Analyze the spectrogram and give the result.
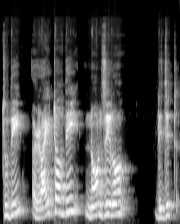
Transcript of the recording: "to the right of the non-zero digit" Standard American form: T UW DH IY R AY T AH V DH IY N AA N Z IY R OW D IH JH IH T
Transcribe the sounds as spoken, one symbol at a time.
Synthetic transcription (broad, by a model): T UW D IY R AY T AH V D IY N AA N Z IY R OW D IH JH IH T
